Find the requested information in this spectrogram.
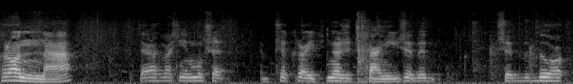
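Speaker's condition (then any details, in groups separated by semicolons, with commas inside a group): Down syndrome; turning 28 this year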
